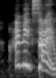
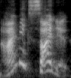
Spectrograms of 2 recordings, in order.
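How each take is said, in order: First: Much higher, louder; excited. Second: Excited. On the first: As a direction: squeal it with real glee. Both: Real, not acted.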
